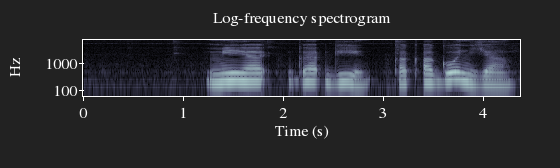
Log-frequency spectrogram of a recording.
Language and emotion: Russian, neutral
